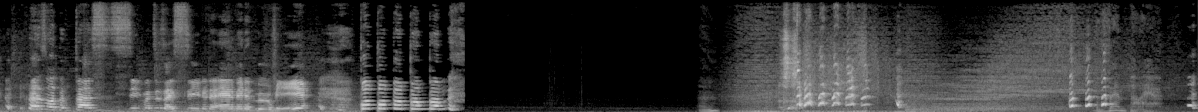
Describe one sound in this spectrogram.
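A young man laughs close to a microphone.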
